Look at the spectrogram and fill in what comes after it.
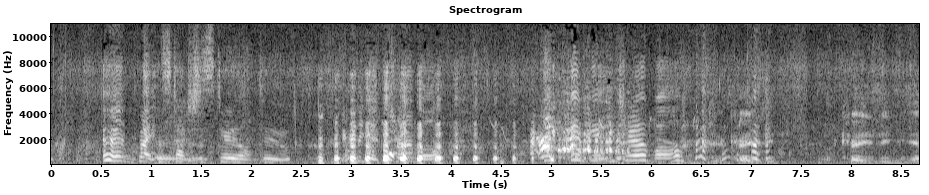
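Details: Litter of brand-new puppies squealing and whining in rapid, wavering high-pitched cries, several overlapping in bursts, while people talk and laugh nearby about the babies and handle them.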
